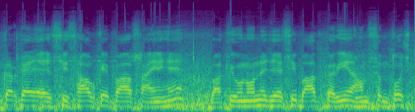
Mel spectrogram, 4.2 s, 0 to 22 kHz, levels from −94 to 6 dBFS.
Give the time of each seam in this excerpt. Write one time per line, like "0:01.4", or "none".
none

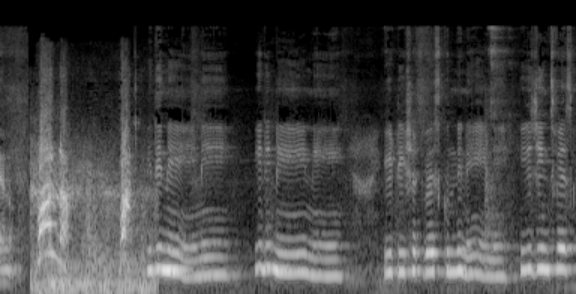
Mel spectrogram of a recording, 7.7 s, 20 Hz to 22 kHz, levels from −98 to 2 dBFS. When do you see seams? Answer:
0:01.8

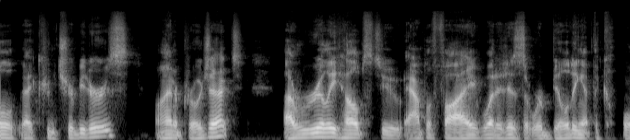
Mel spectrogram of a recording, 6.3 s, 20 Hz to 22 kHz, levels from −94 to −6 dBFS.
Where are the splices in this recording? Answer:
none

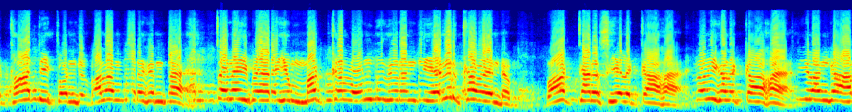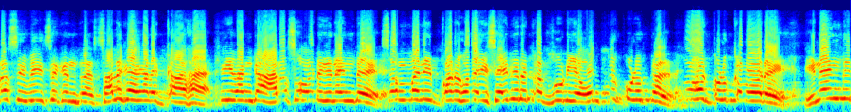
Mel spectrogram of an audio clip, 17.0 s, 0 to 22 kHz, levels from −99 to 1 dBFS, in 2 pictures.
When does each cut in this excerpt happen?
0:02.1
0:05.3
0:07.0
0:08.0
0:10.7
0:12.4
0:15.4

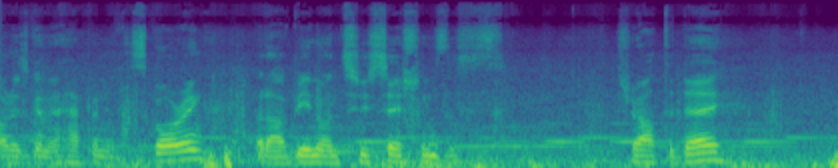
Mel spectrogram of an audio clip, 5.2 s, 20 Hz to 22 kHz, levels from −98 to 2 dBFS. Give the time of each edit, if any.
0:01.5

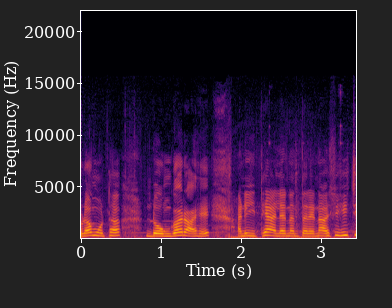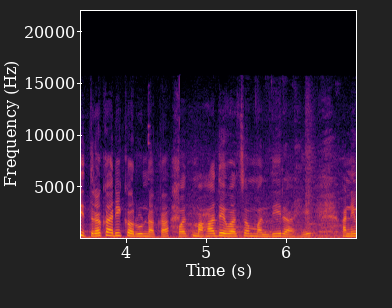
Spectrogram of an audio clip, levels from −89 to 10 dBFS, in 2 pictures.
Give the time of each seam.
0:01.7
0:04.6

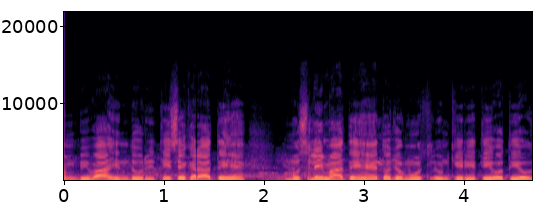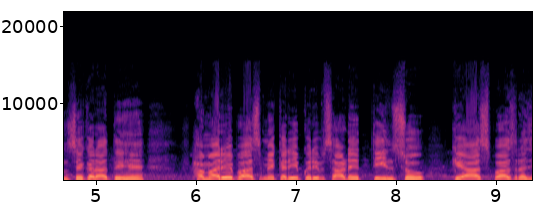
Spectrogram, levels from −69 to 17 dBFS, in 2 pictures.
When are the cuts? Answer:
0:05.8

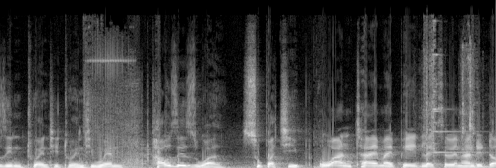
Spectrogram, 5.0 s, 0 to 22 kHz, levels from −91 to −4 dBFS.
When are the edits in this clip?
0:03.1

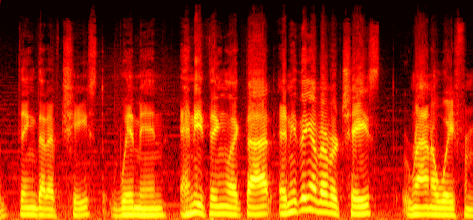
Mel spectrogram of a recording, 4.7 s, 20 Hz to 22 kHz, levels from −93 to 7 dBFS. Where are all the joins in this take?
none

